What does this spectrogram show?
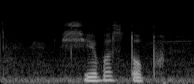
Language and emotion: Russian, neutral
